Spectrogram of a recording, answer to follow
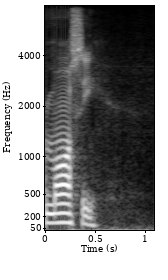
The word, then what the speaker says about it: Mossy: How do you say it, Mosey or Mossy? It's Mossy. Mossy.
